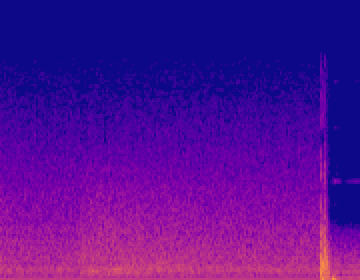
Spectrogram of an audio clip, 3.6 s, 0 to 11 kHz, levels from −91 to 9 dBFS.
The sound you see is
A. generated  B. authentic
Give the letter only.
B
